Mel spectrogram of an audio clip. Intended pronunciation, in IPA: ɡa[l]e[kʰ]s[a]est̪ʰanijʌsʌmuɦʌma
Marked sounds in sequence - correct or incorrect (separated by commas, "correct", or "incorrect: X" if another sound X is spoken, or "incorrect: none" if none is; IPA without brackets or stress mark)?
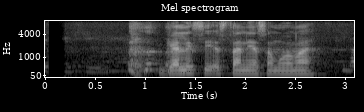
correct, incorrect: k, incorrect: i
